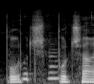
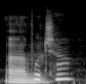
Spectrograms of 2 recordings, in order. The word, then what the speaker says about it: Bucha: Also die Bilder jetzt aus, wie spricht man es aus? – Bucha einfach. – Bucha.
